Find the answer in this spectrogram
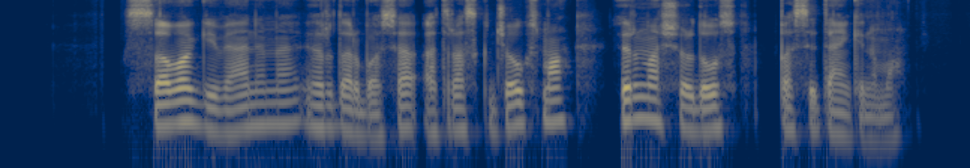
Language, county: Lithuanian, Kaunas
